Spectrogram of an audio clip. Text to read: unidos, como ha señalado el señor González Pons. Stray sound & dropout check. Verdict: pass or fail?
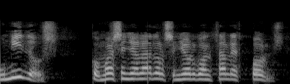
pass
